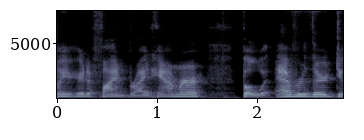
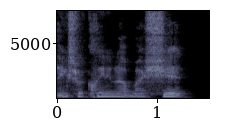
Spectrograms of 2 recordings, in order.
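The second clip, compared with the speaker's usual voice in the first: hushed whisper, quieter; 6 dB quieter than usual. Voicing a character who pulls someone down to whisper thanks: whispering. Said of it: "pulls you down a little bit to whisper".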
